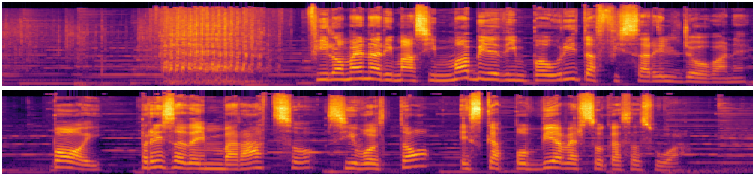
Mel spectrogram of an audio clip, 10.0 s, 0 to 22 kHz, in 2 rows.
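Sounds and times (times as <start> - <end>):
white horse neighing: 1.0 - 1.9
speech: 2.1 - 9.7.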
